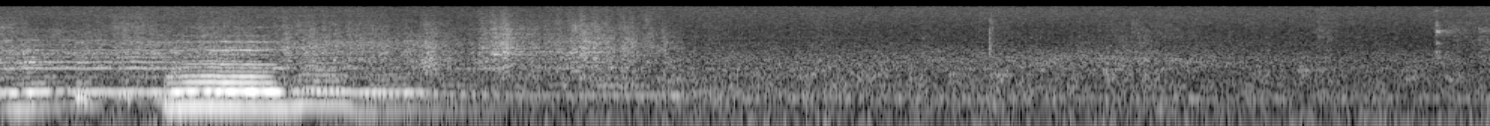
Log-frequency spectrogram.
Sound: people are humming

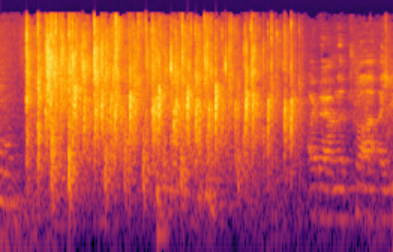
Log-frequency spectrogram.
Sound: audience applause

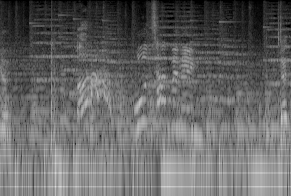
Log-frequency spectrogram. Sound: screams

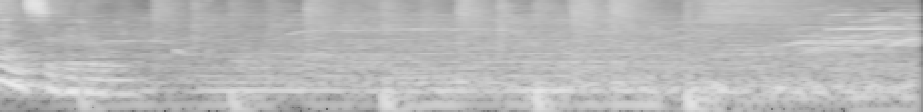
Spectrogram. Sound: children cheering

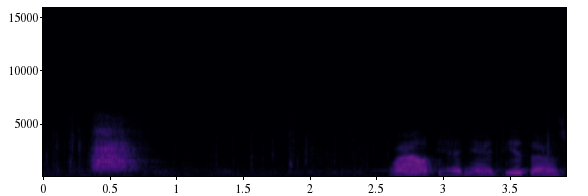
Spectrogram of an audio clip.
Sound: sighs

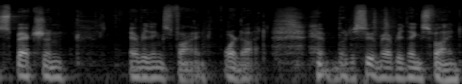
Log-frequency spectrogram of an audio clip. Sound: chuckles

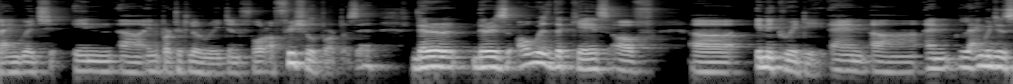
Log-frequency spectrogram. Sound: uh

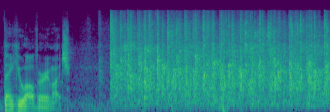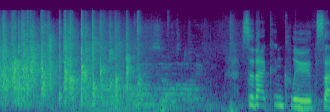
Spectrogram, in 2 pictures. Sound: applause

